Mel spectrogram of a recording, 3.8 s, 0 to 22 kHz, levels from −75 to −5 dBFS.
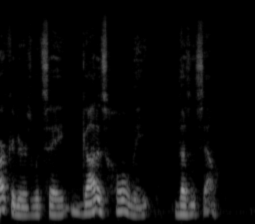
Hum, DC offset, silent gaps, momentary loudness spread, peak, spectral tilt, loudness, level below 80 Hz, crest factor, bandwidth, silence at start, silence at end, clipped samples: none; under 0.1%; none; 14 LU; -24 dBFS; -4.5 dB/octave; -42 LUFS; -86 dBFS; 18 dB; over 20 kHz; 0 s; 0.55 s; under 0.1%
